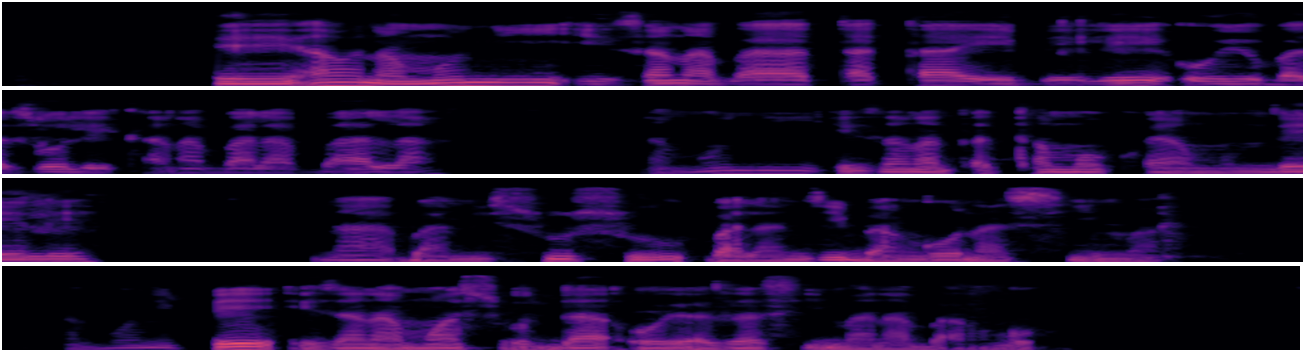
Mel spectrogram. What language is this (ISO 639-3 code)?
lin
